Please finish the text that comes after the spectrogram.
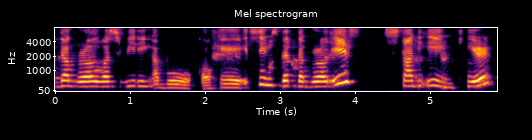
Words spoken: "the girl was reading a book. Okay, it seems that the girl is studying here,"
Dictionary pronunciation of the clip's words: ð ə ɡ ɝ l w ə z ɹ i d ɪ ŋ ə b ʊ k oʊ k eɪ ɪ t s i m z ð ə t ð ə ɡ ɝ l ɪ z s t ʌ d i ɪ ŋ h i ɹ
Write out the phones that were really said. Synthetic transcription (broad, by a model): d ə ɡ ɝ l w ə s ɹ i d ɪ ŋ ə b ʊ k oʊ k eɪ ɪ t s i m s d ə t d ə ɡ ɝ l ɪ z s t ʌ d i ɪ ŋ h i ɹ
